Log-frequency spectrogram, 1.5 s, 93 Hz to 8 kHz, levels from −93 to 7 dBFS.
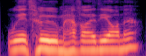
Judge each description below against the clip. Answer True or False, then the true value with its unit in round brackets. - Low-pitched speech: False (160 Hz)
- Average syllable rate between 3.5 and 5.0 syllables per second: False (5.4 syllables/s)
